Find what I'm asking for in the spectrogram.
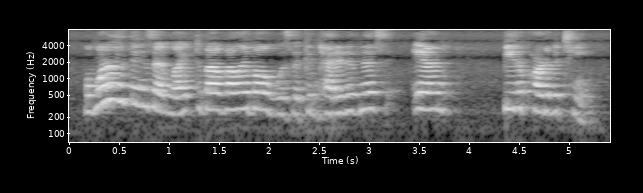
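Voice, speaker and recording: A woman with an American accent talks at a fairly quick pace in a high pitch with ordinary pitch variation. Audible room echo surrounds her voice. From Chicago, US Midwest. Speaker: job applicant; presenter. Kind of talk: self-introduction video. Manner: direct. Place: home room. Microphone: camera far.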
